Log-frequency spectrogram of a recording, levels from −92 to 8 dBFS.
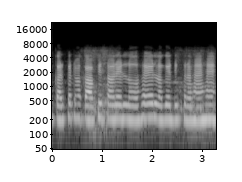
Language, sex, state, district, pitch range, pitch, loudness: Hindi, female, Jharkhand, Deoghar, 195-210 Hz, 200 Hz, -19 LUFS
